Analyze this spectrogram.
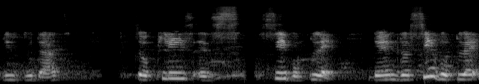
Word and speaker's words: s'il vous plaît: or someone that is a stranger, you say s'il vous plaît.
